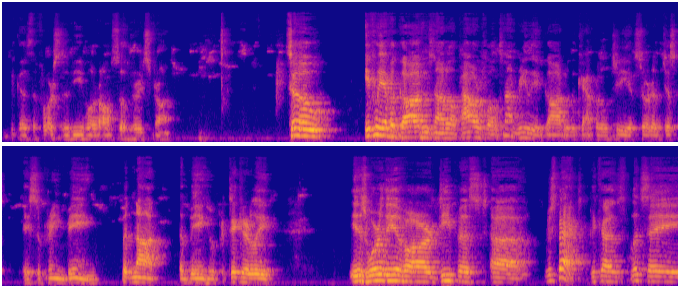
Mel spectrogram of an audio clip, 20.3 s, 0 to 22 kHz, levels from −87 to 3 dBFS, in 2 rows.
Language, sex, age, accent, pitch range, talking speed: English, male, 60-79, American, 115-155 Hz, 150 wpm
